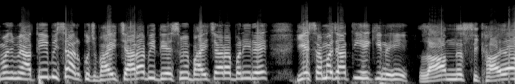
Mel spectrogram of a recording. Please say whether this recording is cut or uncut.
cut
